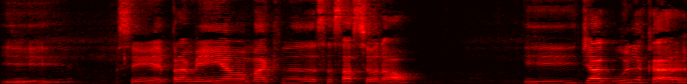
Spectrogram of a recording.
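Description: At a very slow pace with long, frequent pauses, a man with high pitch and lively intonation speaks in a room with audible echo. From Rio de Janeiro, Brazil. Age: 30s. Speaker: tattoo artist. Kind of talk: casual chat.

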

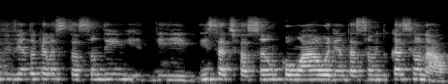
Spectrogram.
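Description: At a moderate pace, a woman with a fairly high pitch talks in an ordinary speaking voice. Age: 50s. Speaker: retired education professor. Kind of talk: interview. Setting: online live stream.

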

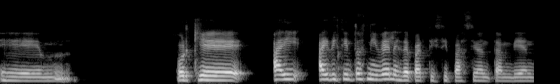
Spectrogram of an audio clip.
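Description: With long, frequent pauses, a woman talks at a very slow pace in a medium pitch with ordinary pitch variation. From Santiago, Chile. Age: 30s. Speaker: nurse, graduate student and political candidate. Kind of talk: panel discussion.

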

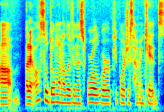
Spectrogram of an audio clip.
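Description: An ordinary speaking voice from a woman, fairly low in pitch, with fairly even intonation, on a very clean recording with a silent background. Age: 20s. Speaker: life coach and podcast host. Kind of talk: casual chat.

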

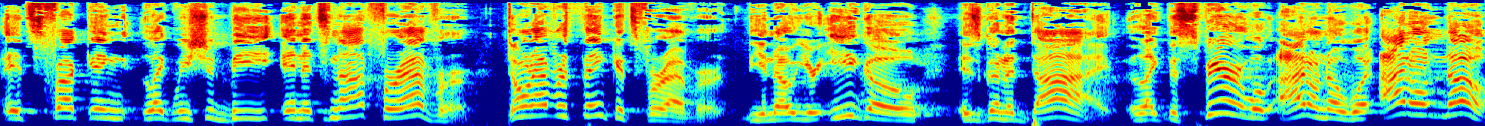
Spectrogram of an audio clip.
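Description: Raising and projecting his voice, a man speaks at an extremely high pitch with very wide pitch swings. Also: moderate pace, very even loudness. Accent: American. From Washington DC. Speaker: stand-up comedian. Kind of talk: live comedy talk show interview. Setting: stage with audience.

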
